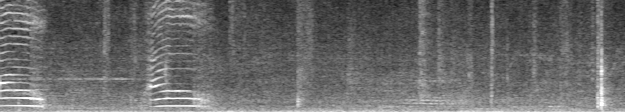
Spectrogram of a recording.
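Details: Hungry kitten searching for its parent cats at home: two high, drawn-out, slightly wavering meows within the first two seconds, then near quiet with a few faint clicks and a sharp tap at the end.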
